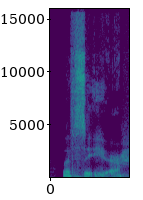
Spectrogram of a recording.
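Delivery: soft, unvoiced whisper. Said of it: "reading chat to herself".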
